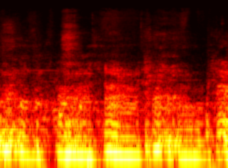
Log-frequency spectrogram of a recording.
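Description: A low, rumbling dog growl carries on steadily for a few seconds, fairly loud, swelling and dipping in gravelly bursts with no clear barks.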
